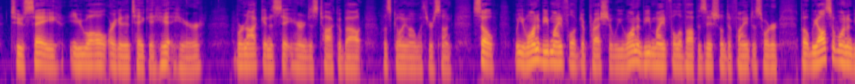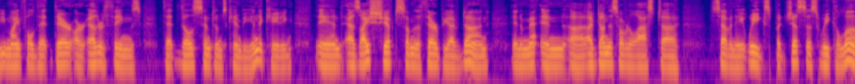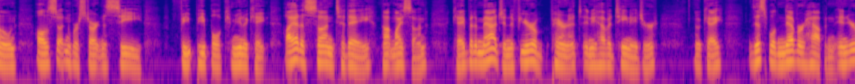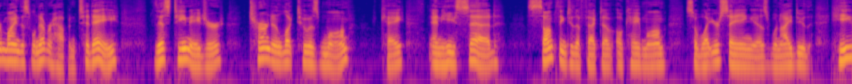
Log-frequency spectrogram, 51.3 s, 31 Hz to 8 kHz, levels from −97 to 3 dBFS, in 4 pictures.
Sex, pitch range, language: male, 105-125 Hz, English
